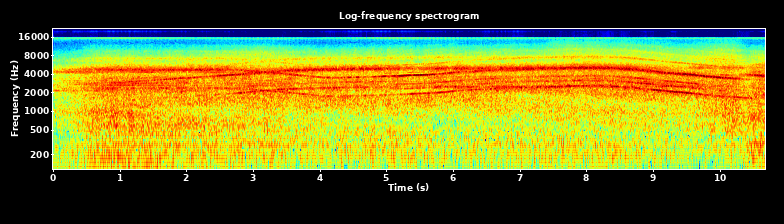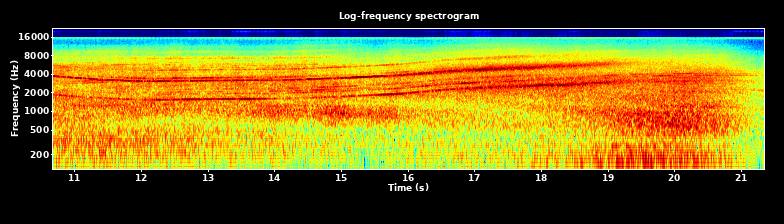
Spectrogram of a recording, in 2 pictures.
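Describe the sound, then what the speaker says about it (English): L-39 Albatros jet of the Slovak Air Force's Biele Albatrosy display team at an air show, a loud sustained engine whine rising and falling in pitch as it passes overhead and banks, steady throughout with no talk. "And this is the L-39 Albatros aircraft from the Slovak Air Force."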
